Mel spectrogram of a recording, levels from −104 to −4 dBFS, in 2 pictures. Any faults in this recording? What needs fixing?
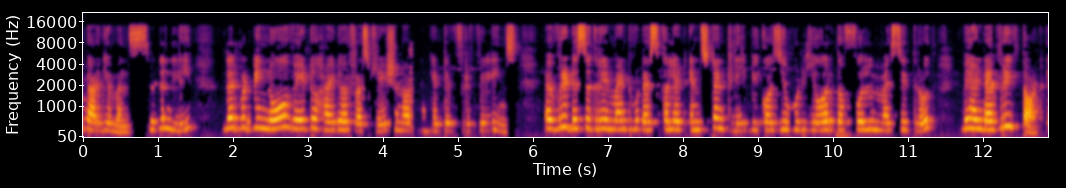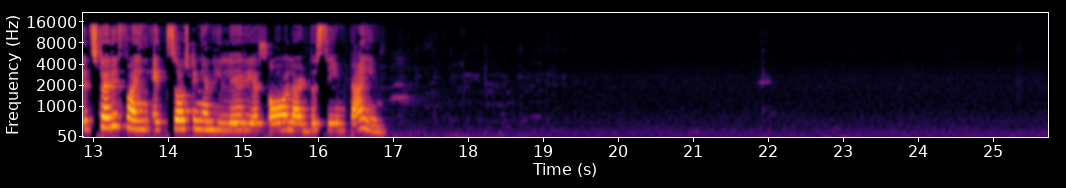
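Nothing to fix; no faults are audible in the speech at any point.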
